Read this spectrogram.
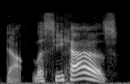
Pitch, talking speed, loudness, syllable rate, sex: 180 Hz, 140 wpm, -17 LUFS, 3.5 syllables/s, male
